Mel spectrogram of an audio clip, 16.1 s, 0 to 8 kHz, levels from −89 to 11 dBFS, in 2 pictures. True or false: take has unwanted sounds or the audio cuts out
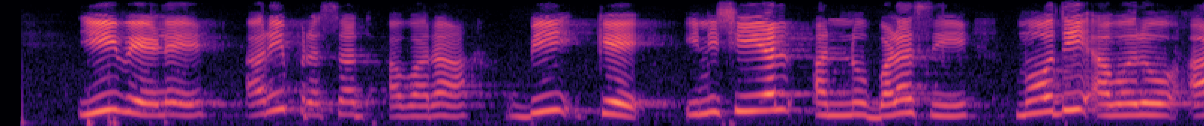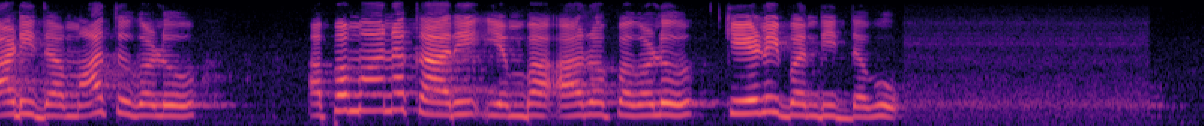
false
